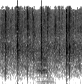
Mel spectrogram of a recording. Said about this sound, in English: thank you for all the work you do. I'm going to give a round of applause for that.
